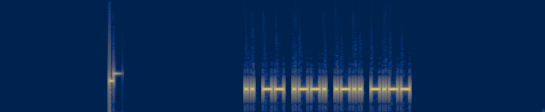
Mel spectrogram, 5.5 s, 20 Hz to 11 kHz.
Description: Morse code, heard as a keyed tone, about 40 wpm, 700 Hz. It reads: IMPLY
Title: Five Letter Words - 40wpm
